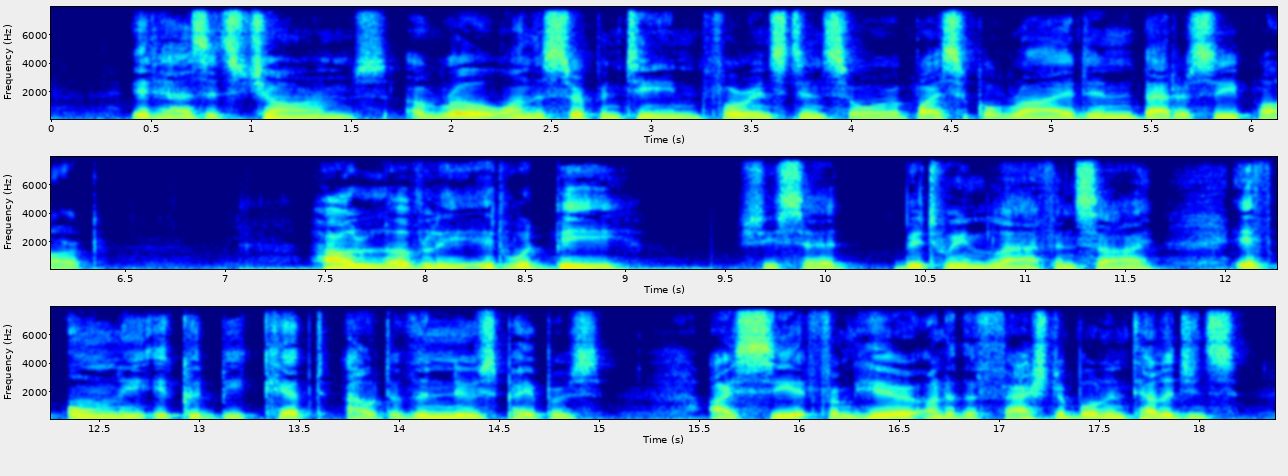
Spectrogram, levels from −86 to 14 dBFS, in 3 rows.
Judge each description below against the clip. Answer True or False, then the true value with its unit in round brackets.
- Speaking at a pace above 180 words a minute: False (155 wpm)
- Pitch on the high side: False (125 Hz)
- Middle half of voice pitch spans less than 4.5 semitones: False (5.1 semitones)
